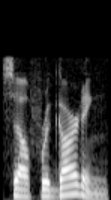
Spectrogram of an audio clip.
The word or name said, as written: self-regarding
